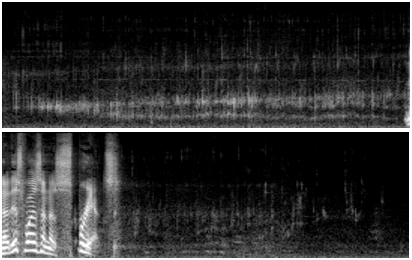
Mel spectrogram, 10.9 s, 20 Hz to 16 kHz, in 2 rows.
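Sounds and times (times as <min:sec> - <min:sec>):
water pouring in a continuous stream: 0:00.0 - 0:10.4
speech: 0:05.4 - 0:07.0.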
